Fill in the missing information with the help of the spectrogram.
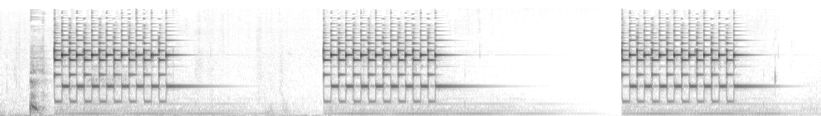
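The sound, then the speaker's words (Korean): A phone ringtone for an incoming call from an unknown number plays three times, each burst a bright, rapid warbling melody lasting about two seconds and fading out, separated by short silences. No one speaks. “모르는 번호다. 광고나 장난 전화가 아니라면 여보세요.”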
